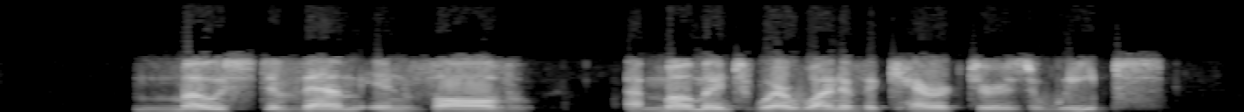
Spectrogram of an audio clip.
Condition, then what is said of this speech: None; typical speech.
